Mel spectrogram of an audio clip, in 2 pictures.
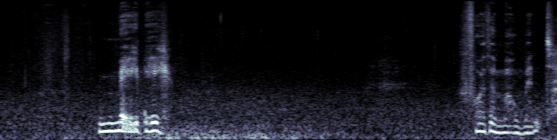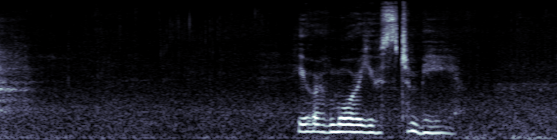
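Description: A young woman speaks calmly and tensely, close by.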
